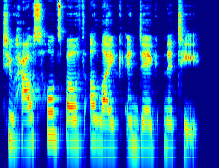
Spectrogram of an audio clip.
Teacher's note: I kind of read it purposefully so you could hear the unstressed stressed right unstressed stressed syllables · you have 10 syllables per line of poetry, and it's going to keep following that unstressed, stressed sort of pattern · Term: iambic pentameter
